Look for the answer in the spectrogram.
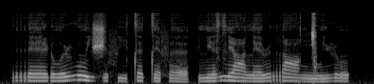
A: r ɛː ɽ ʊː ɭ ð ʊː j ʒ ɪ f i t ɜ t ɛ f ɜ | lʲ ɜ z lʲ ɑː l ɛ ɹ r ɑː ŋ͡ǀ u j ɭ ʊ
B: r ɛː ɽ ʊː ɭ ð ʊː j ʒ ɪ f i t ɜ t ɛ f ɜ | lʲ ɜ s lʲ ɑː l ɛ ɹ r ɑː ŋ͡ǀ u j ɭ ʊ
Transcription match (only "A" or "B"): A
